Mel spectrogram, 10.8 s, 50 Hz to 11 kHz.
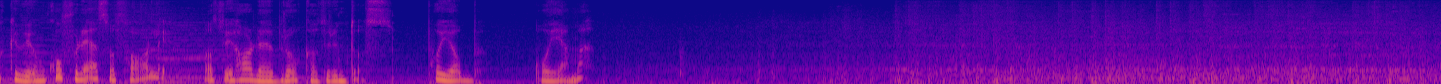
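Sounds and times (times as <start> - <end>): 
speech: 0.1 - 4.6
train rumbling along rails at a railway work site: 4.5 - 10.7.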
